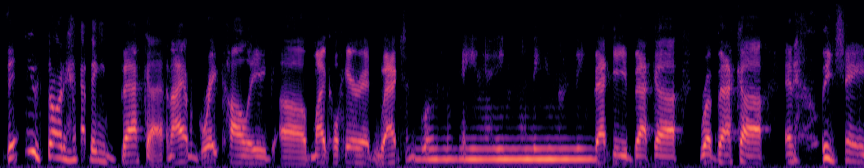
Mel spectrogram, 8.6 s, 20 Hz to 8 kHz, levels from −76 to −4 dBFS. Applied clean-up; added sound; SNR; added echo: neural diffusion model UNIVERSE++.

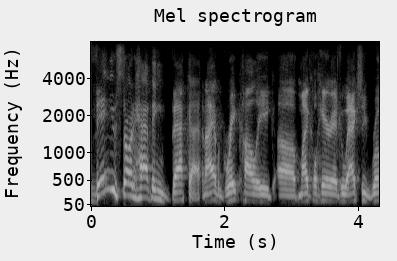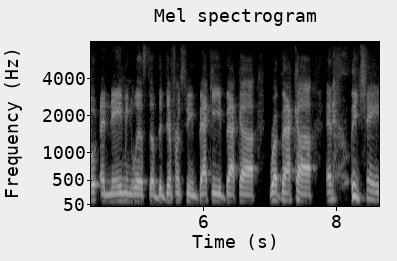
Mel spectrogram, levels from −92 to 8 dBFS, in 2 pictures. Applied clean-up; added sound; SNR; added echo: none; none; none; none.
